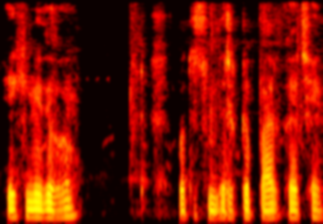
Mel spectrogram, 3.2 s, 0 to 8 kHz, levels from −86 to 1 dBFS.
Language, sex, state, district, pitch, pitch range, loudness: Bengali, male, West Bengal, Malda, 100 Hz, 95-105 Hz, -23 LUFS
